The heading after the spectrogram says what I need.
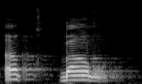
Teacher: Kita wakaf pada huruf ro di sini dan sebelumnya ada fathah. Kita baca tafkim atau tebal.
